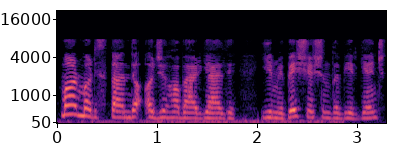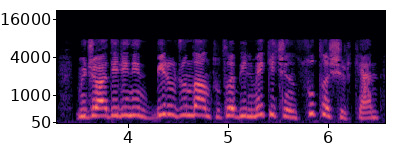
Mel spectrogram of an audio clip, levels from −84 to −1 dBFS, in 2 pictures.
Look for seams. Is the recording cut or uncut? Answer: uncut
